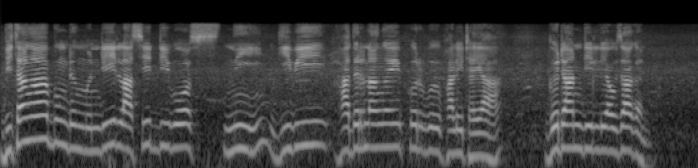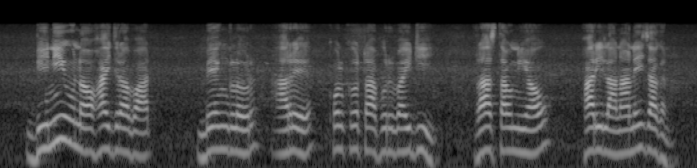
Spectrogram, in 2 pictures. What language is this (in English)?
Bodo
